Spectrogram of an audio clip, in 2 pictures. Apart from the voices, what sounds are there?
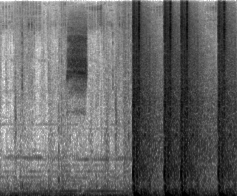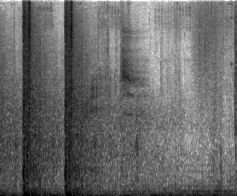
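gunfire in video game S.T.A.L.K.E.R. G.A.M.M.A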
